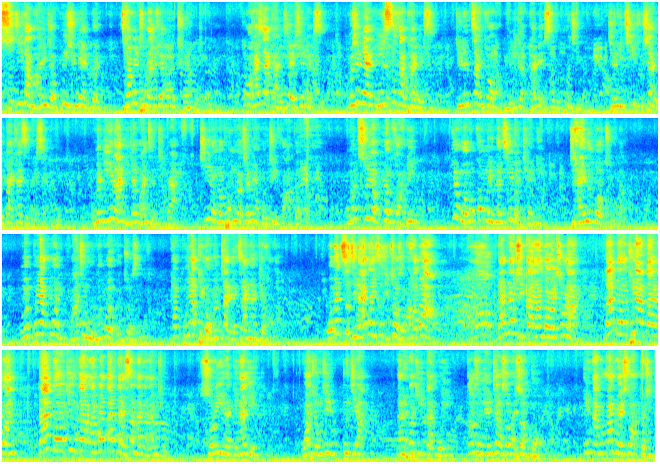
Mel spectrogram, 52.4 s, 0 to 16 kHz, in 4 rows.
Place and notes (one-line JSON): {"title": "Ketagalan Boulevard, Taipei - speech", "date": "2013-05-19 17:56:00", "description": "anti-nuclear protesters, Former Vice President speech, Sony PCM D50 + Soundman OKM II", "latitude": "25.04", "longitude": "121.52", "altitude": "11", "timezone": "Asia/Taipei"}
